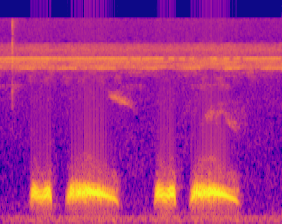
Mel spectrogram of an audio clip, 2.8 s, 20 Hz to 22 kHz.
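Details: Two coo phrases from a wild-caught spotted dove singing 'thổ âm' style, recorded 9 June 2020 at Kon Long. Each opens with a short low note and ends in a long, gently falling coo. Faint high chirps from other birds.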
